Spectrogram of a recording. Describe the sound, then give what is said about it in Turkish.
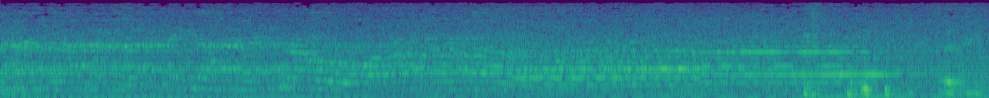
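The first Islamic call to prayer (ezan) of the day rings out in long, drawn-out melodic phrases, its wavering chanted pitch held steady and fairly loud, with a low hum running underneath. “Şu ezan ne güzel ya.”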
